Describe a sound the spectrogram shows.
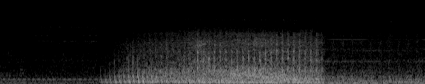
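A helicopter roars overhead.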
